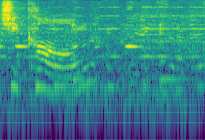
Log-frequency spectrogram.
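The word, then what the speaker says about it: Qigong: term is vital energy Qi Gong sometimes he pronounced Chaconne is the science of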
